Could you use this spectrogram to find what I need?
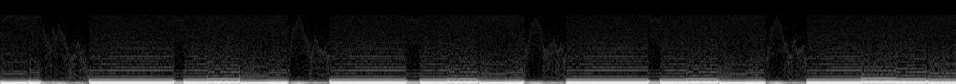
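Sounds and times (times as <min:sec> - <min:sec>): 
deep bass: 0:00.0 - 0:09.5.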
